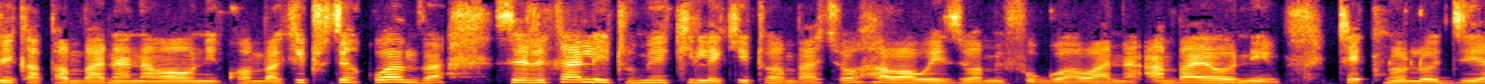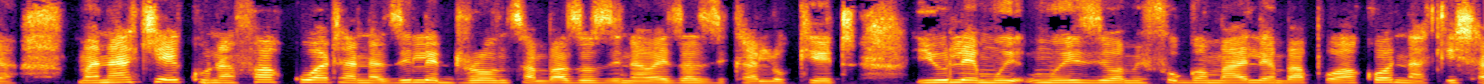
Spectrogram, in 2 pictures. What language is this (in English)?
Swahili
